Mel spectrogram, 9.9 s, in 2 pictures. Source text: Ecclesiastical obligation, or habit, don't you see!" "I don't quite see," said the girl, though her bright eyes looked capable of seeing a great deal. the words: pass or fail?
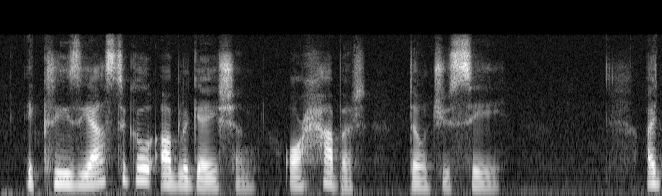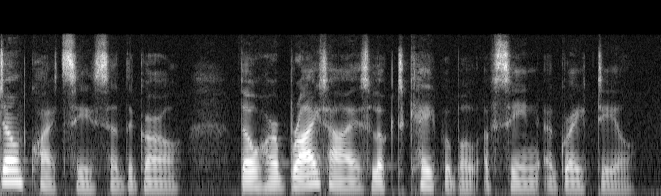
pass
